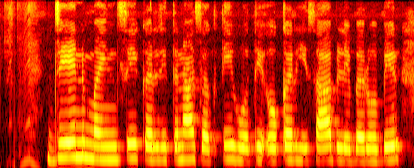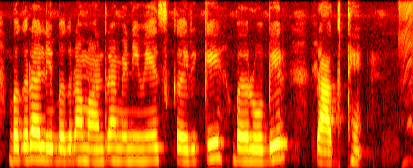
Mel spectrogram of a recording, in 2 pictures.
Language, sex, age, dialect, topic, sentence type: Chhattisgarhi, female, 18-24, Northern/Bhandar, banking, statement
